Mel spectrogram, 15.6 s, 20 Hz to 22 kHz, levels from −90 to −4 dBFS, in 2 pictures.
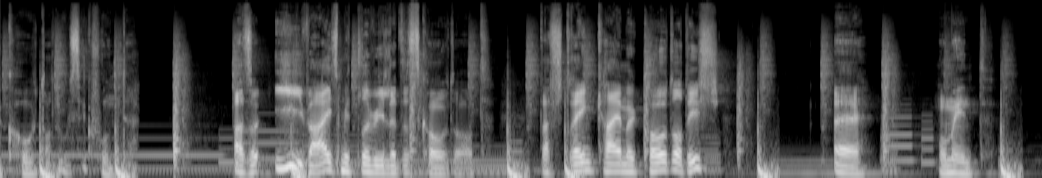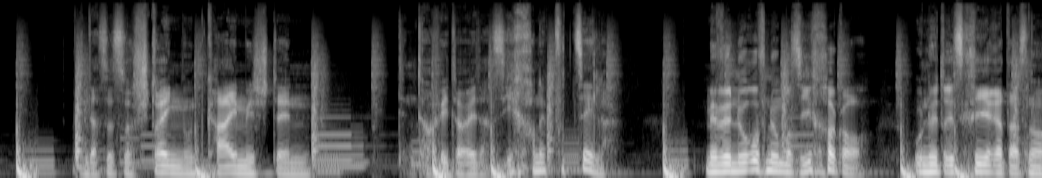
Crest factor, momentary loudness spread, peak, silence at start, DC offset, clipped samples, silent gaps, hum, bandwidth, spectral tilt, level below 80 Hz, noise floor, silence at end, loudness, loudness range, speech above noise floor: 20 dB; 13 LU; -4 dBFS; 0 s; under 0.1%; under 0.1%; none; none; over 20 kHz; -4.5 dB/octave; -38 dBFS; -44 dBFS; 0 s; -25 LUFS; 5 LU; 21 dB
